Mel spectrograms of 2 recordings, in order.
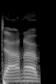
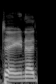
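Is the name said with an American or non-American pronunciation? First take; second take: non-American; American. First: The name is said the non-American way. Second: The name is said the American way. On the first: This is the name owner's own pronunciation. "I pronounce it Dana" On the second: This version is used when speaking to Americans. "when I tell, speak to Americans, it's like Dana"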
